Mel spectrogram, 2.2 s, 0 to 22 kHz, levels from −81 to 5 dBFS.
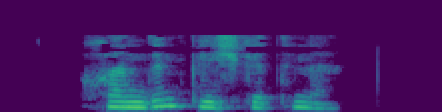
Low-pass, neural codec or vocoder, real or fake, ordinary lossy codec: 7.2 kHz; none; real; MP3, 24 kbps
